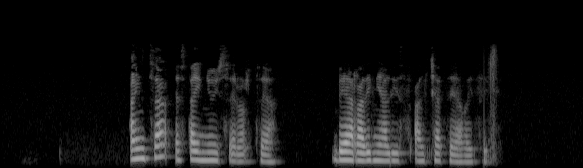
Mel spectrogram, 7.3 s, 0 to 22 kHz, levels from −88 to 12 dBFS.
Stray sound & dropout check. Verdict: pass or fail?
pass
